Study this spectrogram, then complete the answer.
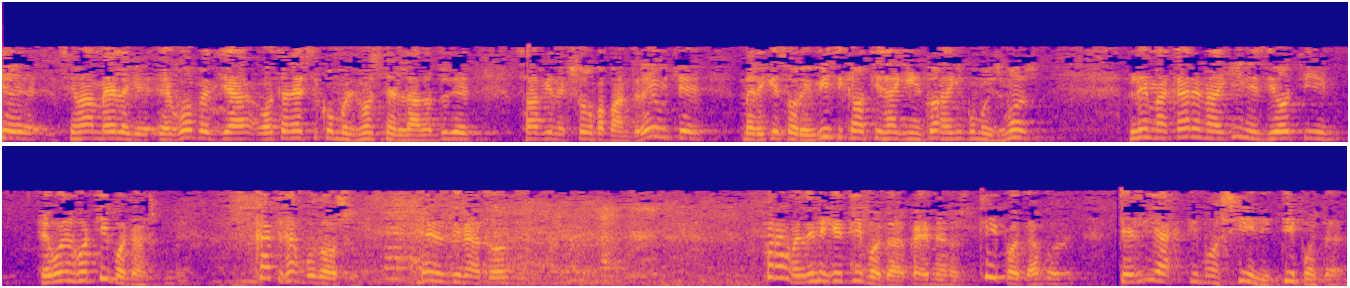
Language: Greek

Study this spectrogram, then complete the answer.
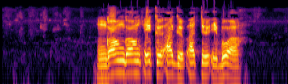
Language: Mbo (Cameroon)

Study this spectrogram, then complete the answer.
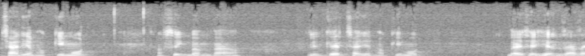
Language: Vietnamese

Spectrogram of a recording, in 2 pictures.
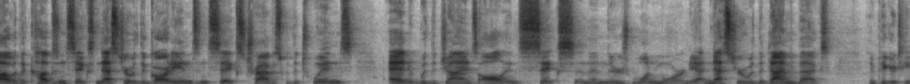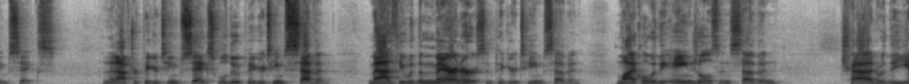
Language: English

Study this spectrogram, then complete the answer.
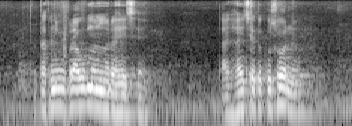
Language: Maithili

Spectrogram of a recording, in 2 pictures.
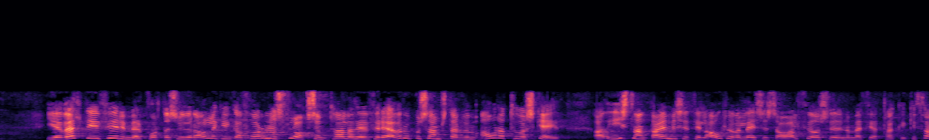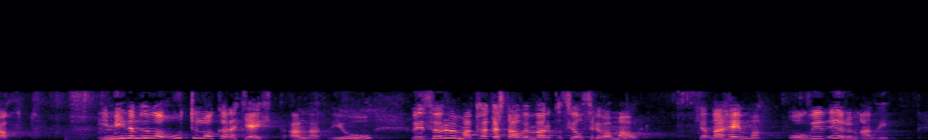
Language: Icelandic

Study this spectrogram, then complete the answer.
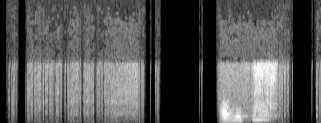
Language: Chinese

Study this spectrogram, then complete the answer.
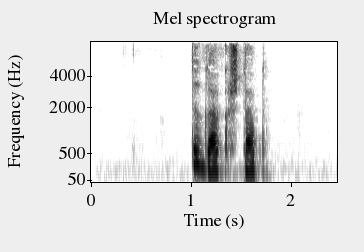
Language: Mari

